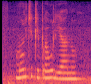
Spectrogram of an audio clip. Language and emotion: Russian, neutral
